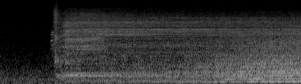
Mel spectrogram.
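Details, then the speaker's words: Large Harvest Right freeze dryer in functional testing mode, freeze toggled on: refrigeration condenser starts with a sudden steady low hum and even rushing hiss like a household fridge; compressor running normally. "Voila! Sounds like a refrigerator. Not half bad."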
